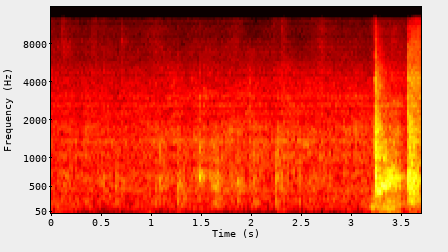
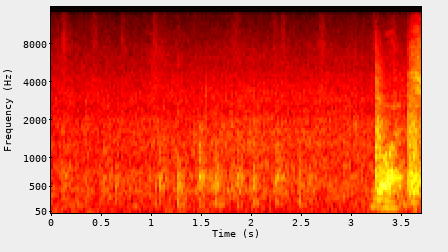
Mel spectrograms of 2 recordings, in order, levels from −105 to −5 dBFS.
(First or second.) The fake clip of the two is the first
